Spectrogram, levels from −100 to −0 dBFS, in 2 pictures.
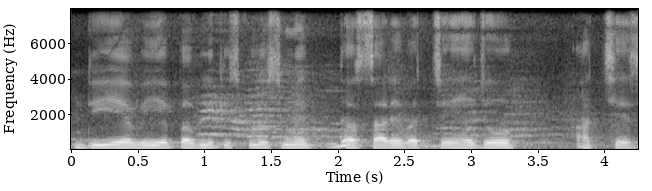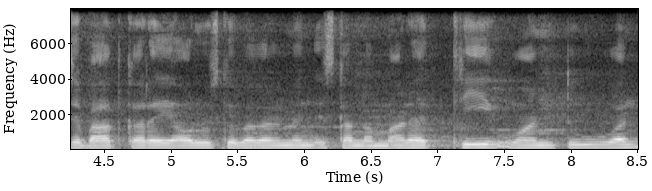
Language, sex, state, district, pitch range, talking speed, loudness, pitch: Hindi, male, Bihar, West Champaran, 130-140 Hz, 185 wpm, -16 LUFS, 135 Hz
